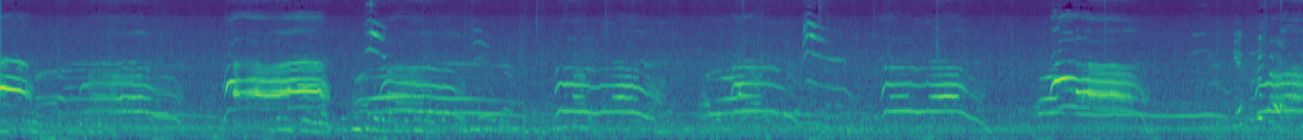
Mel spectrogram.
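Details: Domestic cat meowing repeatedly, a series of drawn-out, harmonic-rich meows rising and falling in pitch, roughly one every one to two seconds, with a faint background murmur.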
